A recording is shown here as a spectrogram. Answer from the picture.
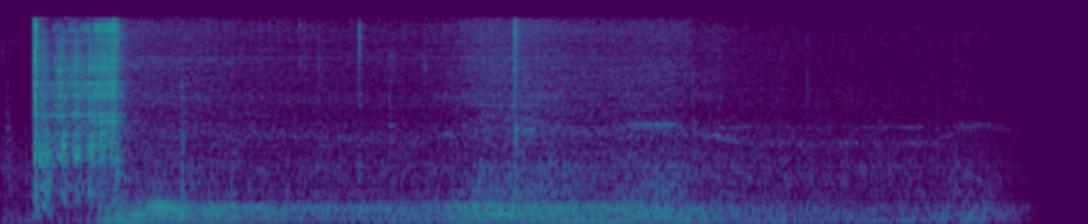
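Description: Smart Fortwo's small three-cylinder engine cranked by the starter and catching within about a second, then running as the car pulls away, its note rising for a moment about halfway through and easing off again. The sound cuts off suddenly near the end.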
